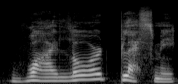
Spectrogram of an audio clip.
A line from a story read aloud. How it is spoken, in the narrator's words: cried the housekeeper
